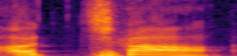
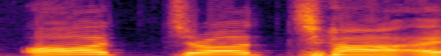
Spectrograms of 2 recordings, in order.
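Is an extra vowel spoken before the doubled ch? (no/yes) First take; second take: no; yes. First: The ch sounds join with no vowel. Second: An extra vowel breaks up the ch sounds. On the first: The speaker calls it right. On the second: The speaker calls it wrong.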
